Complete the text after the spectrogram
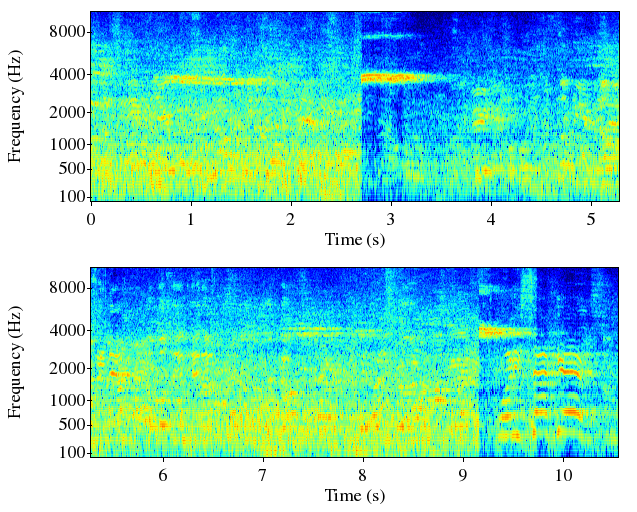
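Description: A crowd of spectators chatters and shouts in a large echoing gym.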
